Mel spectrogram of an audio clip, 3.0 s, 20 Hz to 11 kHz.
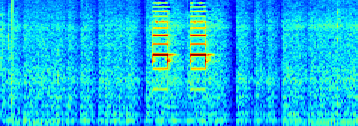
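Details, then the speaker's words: Old Celeron socket 370 (Pentium III era) PC at power-up: two short high beeps over a quiet fan hum as it boots, later loading Windows ME. A boot beep code; cause uncertain. "okay let's plug that in oh it sounds like it's booting already"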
